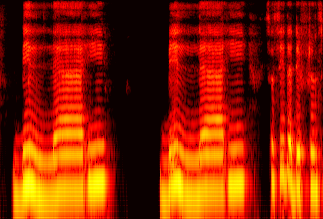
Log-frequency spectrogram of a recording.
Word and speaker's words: Allah: If this word has a fatha or a dhamma before it, the lam in the middle is pronounced heavily. But if it has a kasra before it, the lam will be pronounced lightly.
